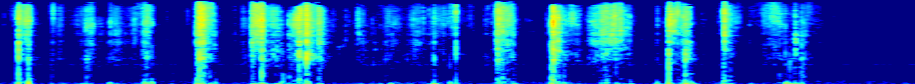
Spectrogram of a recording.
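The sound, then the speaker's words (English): Tarot cards being shuffled: many quick, crisp riffling and flicking bursts in an irregular rhythm, fairly quiet and without talk. “Let's pull a card for the week and see what's going on.”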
